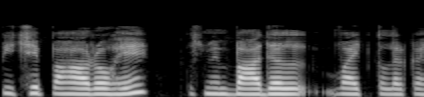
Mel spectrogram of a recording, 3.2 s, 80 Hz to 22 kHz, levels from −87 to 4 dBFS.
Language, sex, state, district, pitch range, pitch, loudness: Hindi, female, Arunachal Pradesh, Longding, 215-235 Hz, 220 Hz, -16 LUFS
